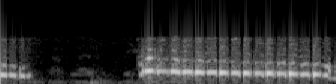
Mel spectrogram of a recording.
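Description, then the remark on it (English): A male phone caller imitates a turkey gobble: a brief vocal note, a short pause, then a long, rapid, warbling burst of throaty pulses at a mid pitch, loud and alone. “let's hear your gobble, my man.”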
